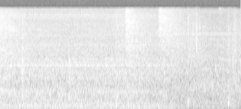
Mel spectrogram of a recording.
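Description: A low rumble fills an underground station.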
